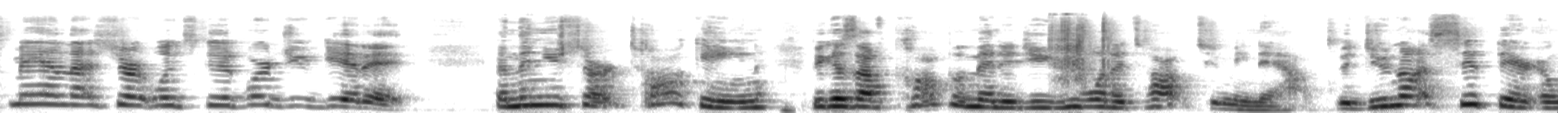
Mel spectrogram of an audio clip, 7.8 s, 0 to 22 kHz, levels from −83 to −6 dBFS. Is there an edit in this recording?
yes; 1 cut; at 6.6 s

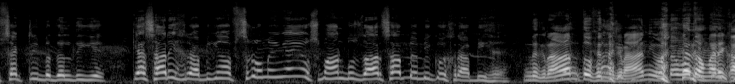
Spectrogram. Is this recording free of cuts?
no; 1 cut; at 5.2 s

